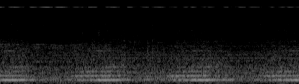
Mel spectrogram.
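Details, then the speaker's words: Older Konica Minolta copier making a copy: low, wavering squeak rising and falling about once a second over the running hum; source unidentified, called a bad sign. "see that low pitched squeak folks it's not a good thing for ya"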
